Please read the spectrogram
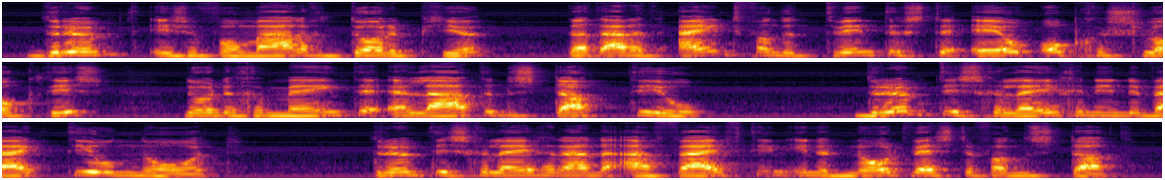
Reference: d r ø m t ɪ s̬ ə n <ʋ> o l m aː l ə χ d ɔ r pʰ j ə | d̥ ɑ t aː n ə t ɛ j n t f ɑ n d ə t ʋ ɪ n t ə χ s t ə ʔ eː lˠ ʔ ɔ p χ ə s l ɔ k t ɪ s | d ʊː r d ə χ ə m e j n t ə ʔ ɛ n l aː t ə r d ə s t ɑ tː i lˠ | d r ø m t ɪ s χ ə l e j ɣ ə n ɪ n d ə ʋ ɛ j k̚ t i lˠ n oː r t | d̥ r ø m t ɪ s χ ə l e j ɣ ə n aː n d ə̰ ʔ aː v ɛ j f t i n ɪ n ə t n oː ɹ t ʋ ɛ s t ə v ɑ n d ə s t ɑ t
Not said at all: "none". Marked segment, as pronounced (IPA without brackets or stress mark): v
